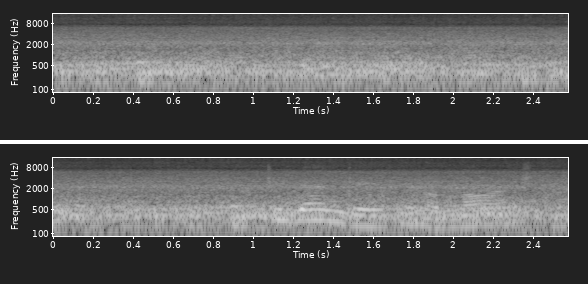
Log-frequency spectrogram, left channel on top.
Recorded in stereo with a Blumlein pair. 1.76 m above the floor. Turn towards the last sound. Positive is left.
turn(degrees=-35)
